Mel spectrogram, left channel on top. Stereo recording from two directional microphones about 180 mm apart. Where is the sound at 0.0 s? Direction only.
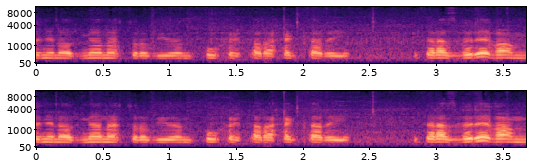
10° right (ahead or behind).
